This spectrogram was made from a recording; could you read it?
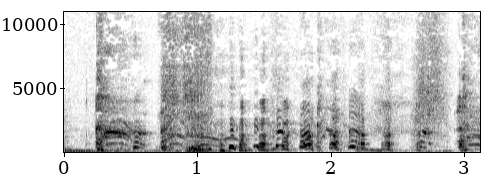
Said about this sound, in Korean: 잠깐 나, 나가줄래요? 보컬이, 제 기침하니까 시작할 수가 없죠.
